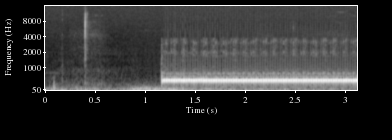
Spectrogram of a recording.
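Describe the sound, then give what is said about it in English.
A quiet tap, then the ringing tone of an outgoing phone call comes in: one steady, loud electronic hum held for about two seconds. No one speaks. “Oh, you're calling. I thought you were texting. No, I'm gonna call him.”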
